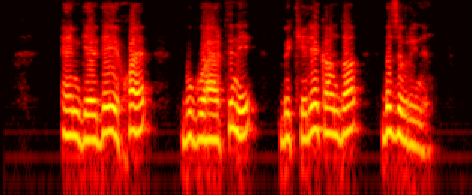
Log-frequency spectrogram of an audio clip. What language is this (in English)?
Kurdish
